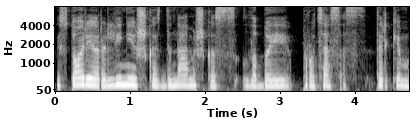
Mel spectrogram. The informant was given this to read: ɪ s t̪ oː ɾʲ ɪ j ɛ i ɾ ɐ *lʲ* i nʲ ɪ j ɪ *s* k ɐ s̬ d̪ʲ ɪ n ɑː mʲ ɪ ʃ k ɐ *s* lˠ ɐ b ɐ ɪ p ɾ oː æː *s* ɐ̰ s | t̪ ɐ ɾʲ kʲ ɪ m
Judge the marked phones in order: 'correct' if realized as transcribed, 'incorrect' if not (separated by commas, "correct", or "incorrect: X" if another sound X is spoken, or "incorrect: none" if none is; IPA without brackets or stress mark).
correct, incorrect: ʃ, correct, correct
